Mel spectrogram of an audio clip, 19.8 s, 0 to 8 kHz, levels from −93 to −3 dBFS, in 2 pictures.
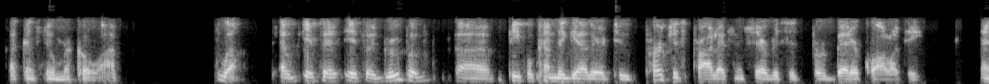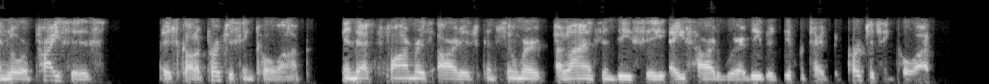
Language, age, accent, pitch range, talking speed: English, 60-79, American, 100-120 Hz, 145 wpm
